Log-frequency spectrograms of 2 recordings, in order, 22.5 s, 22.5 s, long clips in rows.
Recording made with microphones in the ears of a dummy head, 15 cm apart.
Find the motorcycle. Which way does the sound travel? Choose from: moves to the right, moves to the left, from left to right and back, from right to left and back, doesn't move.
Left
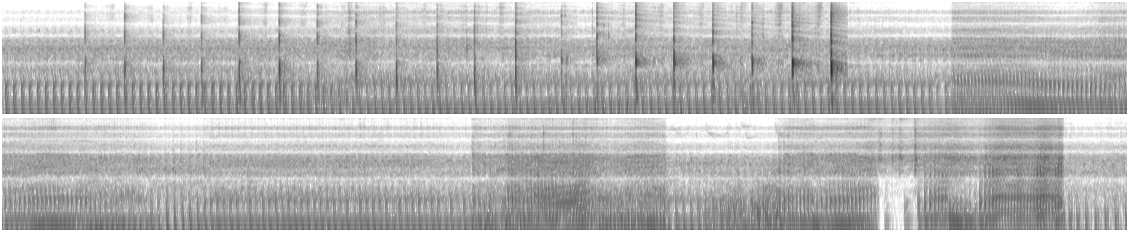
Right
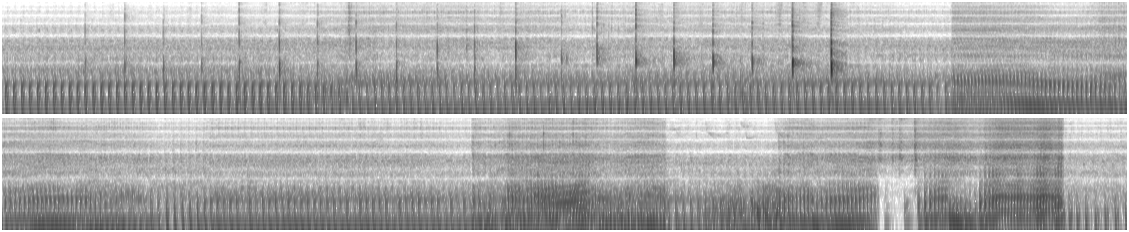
doesn't move.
